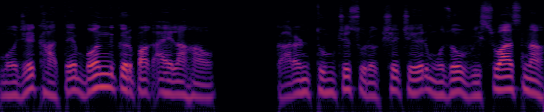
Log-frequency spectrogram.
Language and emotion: Goan Konkani, fearful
